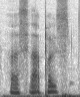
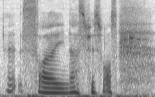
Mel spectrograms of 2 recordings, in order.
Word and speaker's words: synaspismos: However, the Macedonians did have a third formation, Synapos, can't even pronounce it, the smaller one, and basically this formation, how is it pronounced? Synaspismos.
